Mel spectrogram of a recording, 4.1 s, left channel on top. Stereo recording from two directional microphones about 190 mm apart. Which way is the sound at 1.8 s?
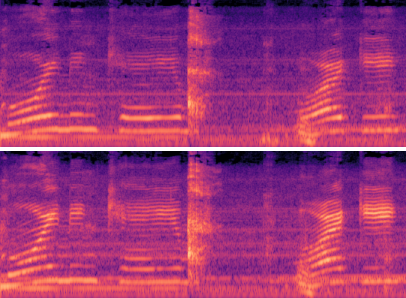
Centre (ahead or behind).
